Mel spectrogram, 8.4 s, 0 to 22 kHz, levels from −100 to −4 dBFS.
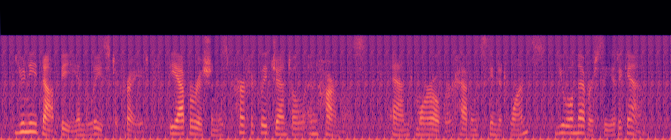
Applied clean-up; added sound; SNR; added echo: none; Gunshot, gunfire; 4 dB; none.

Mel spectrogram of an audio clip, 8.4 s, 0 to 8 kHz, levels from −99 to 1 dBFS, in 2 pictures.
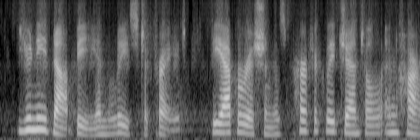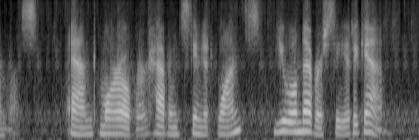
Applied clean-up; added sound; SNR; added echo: neural separator model SepFormer DNS4.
